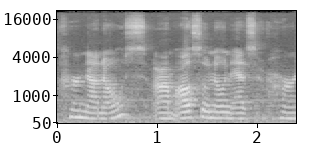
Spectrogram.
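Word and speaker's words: Cernunnos: as well as her twin flame so it's pronounced per nanos I'm also known as her knee he's also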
